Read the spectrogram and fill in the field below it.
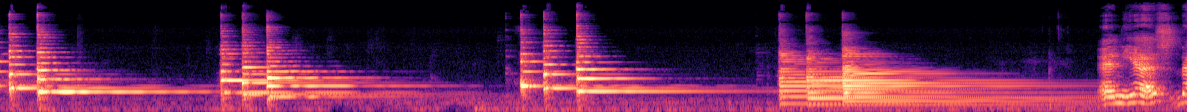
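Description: Plucked koto notes from the first part of Hana Ikada ring out in sparse groups, each attack decaying slowly, with a denser cluster of pitches near the end. Solo and close, with no talking.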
